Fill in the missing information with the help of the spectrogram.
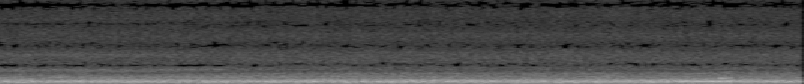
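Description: Steady hiss of rain falling during a storm.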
